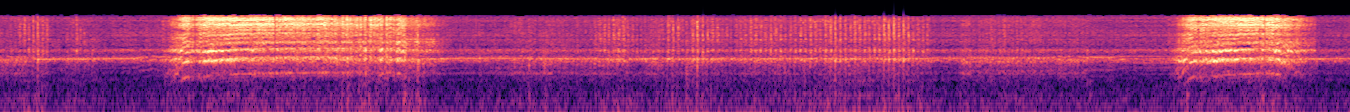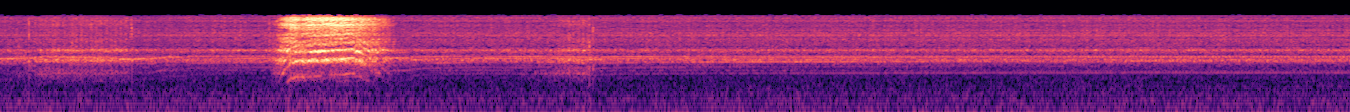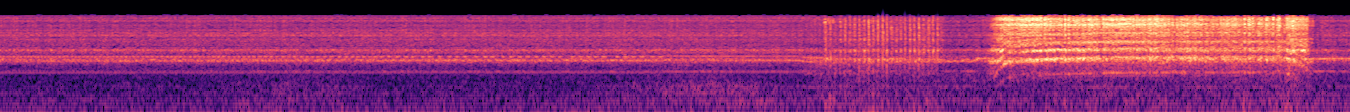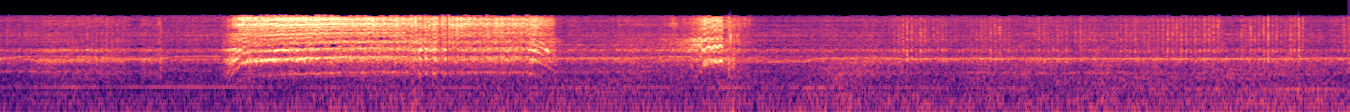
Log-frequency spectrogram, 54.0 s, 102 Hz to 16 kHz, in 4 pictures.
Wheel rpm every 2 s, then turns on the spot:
20, 140, 20, 20, 20, 20, 70, 10, 40, 0, 0, 0, 0, 0, 0, 0, 0, 10, 70, 150, 20, 80, 150, 40, 10, 20, 20.
4-10 14-16 34-36 40-42 46-54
